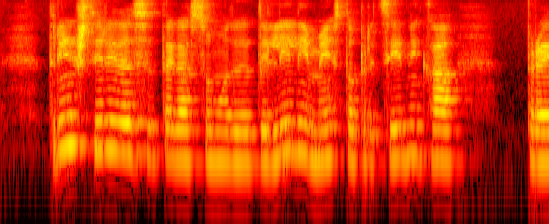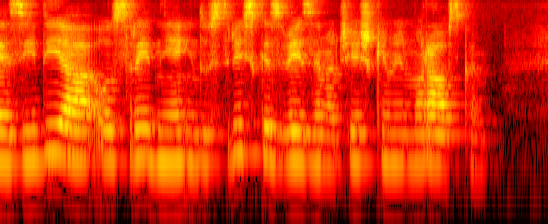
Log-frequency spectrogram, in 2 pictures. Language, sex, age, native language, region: Slovenian, female, 18-29, Slovenian, Posavska region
